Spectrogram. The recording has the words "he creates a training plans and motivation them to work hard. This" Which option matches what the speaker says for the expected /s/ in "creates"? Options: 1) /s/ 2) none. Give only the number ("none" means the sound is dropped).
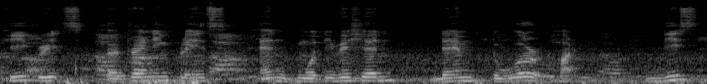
1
